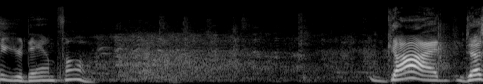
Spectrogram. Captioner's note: audience laughing loudly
